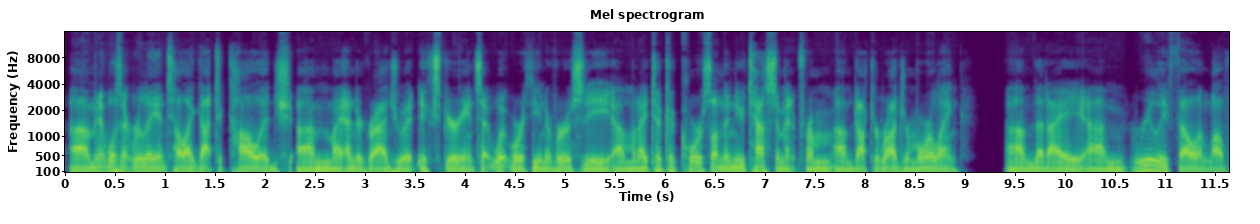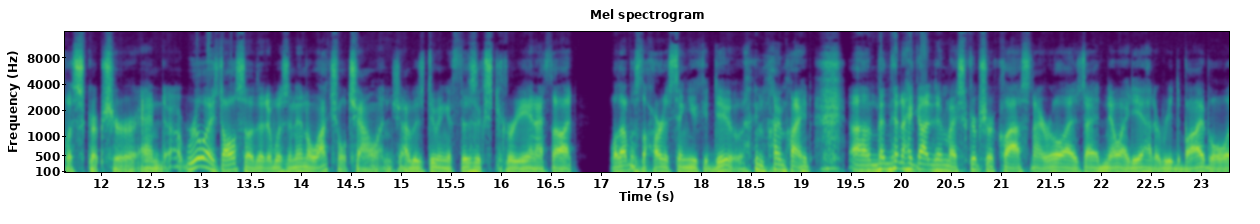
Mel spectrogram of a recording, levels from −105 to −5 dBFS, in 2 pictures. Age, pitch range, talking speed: 30-49, 85-110 Hz, 235 wpm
